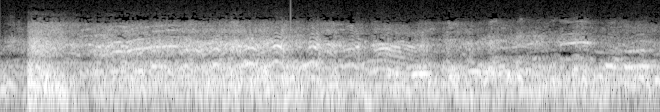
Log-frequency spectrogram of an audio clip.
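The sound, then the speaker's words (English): A gunshot fired from the audience cracks out near the start, followed by continuous crowd murmuring, chatter and chuckling. “why'd you take a shot at me? That shot came from the audience.”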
